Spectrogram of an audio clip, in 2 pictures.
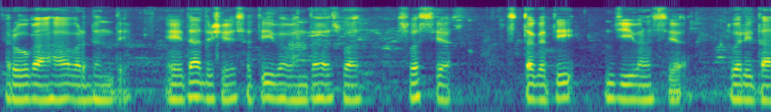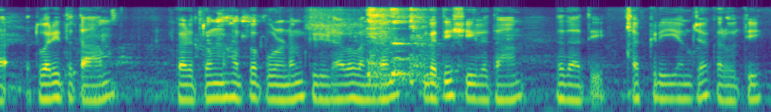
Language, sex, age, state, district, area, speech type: Sanskrit, male, 18-30, Maharashtra, Nagpur, urban, spontaneous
